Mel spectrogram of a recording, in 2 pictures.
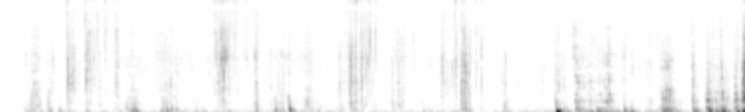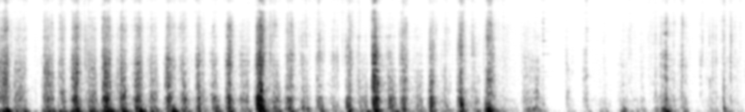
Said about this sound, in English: you can just hear the lovely crunch of the bread as I squeeze and cut into it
